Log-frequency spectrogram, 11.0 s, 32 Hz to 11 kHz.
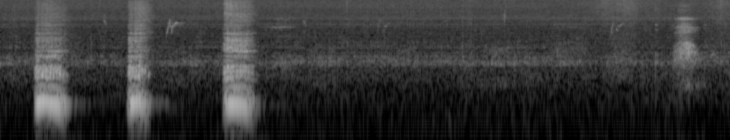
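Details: Lion at Shamwari near Port Elizabeth, South Africa, closing its roar with three short, deep grunts spaced roughly 1.5 seconds apart, followed by quiet with a steady background hum and a faint distant sound near the end.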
